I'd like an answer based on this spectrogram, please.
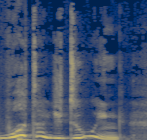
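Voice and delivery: high, slow, shocked scream. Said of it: "I scream at her".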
